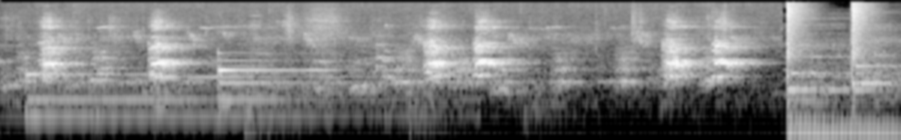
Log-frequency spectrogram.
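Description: Several rescued dogs at an animal shelter bark and yip in short bursts, fairly close, with some whimpering between, ending in a sudden loud burst of noise.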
